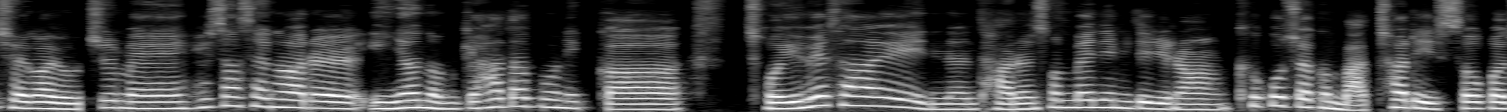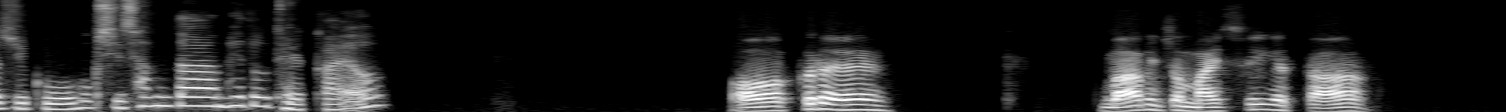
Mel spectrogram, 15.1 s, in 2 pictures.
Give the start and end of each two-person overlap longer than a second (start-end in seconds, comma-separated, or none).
none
